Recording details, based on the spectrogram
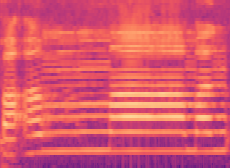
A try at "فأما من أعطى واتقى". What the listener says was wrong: ماں یہ وہی ناک میں آواز آ رہی پھر ماں زیادہ ہو گیا نا. ماں نہیں ماں.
